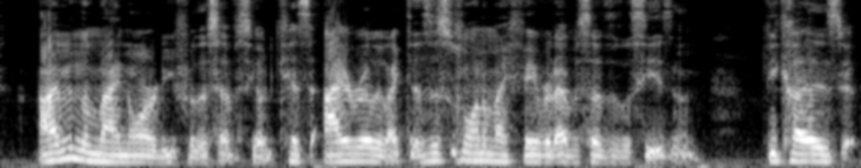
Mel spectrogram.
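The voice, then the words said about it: Rough, ill-sounding voice. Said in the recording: “apologize for my voice. I sound like I'm dying”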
